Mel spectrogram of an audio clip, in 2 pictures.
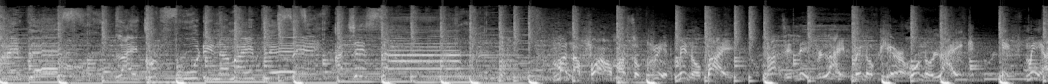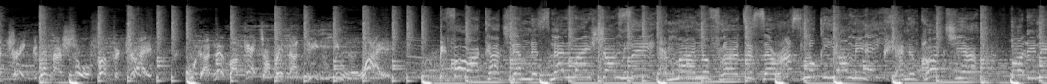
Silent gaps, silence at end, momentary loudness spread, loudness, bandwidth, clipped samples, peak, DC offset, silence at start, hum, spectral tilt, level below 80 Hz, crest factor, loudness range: none; 0 s; 4 LU; -11 LUFS; 17 kHz; 0.2%; 0 dBFS; under 0.1%; 0 s; none; -4.5 dB/octave; -16 dBFS; 10 dB; 2 LU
